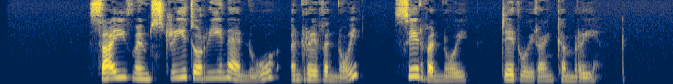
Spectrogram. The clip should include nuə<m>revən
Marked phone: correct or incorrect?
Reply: incorrect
